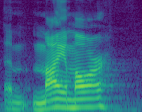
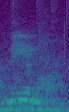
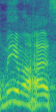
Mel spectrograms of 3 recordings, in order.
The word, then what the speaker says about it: Myanmar: Jeremy just got back from a missions trip, and I know I'm going to mispronounce this, so y'all please correct me. Myanmar? Okay, nobody knows, because I butchered it so bad, it's not even a place. Anyway, somebody can tell me later, because I know I said it wrong. But what? – Myanmar. – You can tell me tomorrow? Oh, Myanmar. I got you.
